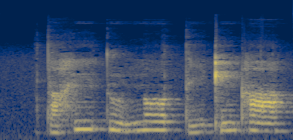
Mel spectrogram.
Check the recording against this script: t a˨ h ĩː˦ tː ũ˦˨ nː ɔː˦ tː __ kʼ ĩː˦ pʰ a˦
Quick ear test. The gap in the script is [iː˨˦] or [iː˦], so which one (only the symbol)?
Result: iː˨˦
